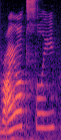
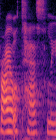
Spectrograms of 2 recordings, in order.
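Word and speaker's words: Wriothesley: Wait, how did he say his name? Riotsley. I've always said Riot Teslley. I've said it completely wrong.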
